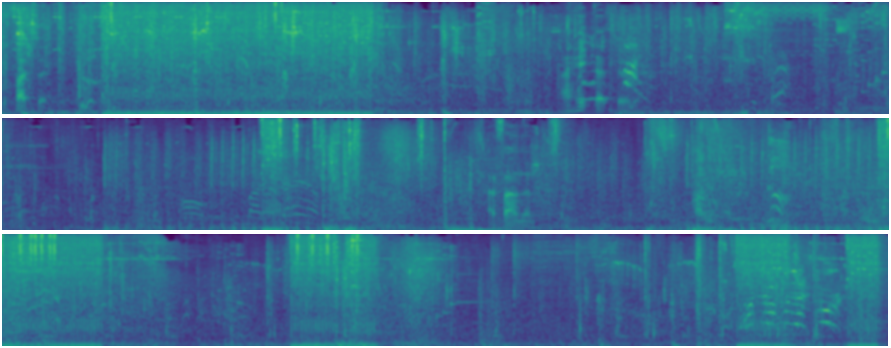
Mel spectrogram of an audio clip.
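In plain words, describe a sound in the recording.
Gunfire from a video game rattles in bursts.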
